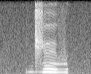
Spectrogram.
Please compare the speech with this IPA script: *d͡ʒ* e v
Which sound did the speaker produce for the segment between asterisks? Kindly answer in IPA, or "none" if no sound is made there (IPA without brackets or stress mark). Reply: d͡ʒ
